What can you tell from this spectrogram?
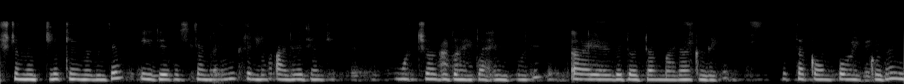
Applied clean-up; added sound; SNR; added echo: neural mask model DeepFilterNet 3.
